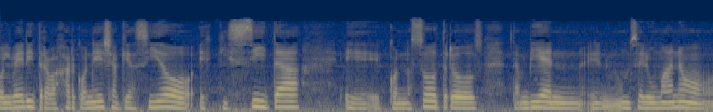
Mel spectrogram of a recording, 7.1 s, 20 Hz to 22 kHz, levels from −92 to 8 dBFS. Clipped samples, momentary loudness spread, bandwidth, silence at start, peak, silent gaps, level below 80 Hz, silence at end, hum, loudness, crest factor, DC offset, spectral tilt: under 0.1%; 8 LU; 11 kHz; 0 s; -12 dBFS; none; -46 dBFS; 0 s; none; -26 LUFS; 14 dB; under 0.1%; -5.5 dB/octave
